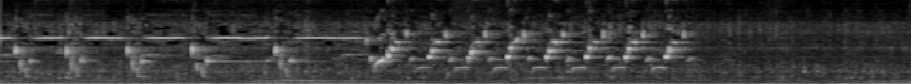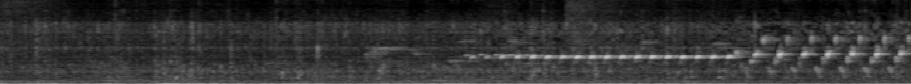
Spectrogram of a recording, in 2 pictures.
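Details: Spanish Timbrado canary from Spain, a master recording for training other canaries: varied song with a sustained high whistle, rapid trills and a long steady note, with low background hum.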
